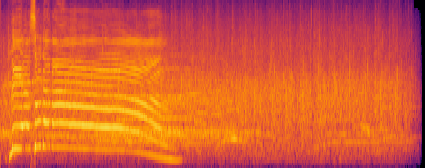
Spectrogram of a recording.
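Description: A large audience claps.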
